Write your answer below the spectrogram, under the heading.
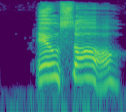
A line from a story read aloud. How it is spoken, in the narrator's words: cried the toad, crying afresh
